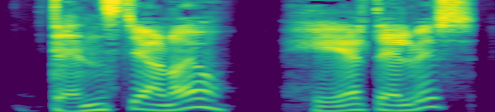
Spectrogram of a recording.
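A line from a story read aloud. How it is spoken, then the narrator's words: Loud yawning. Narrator (Norwegian): Mikkel gjesper høyt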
